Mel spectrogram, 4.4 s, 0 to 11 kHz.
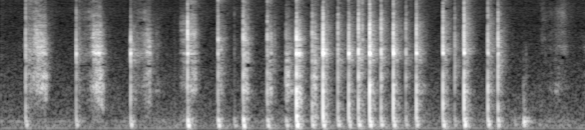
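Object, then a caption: Plastic floppy disk with paper label. Fingertips and nails scratch and rub the paper label and plastic shutter area of a pink 3.5-inch plastic floppy disk held close. About two dozen short, bright, dry scratching strokes come in separate bursts, speeding into a quick run in the middle before slowing. There is almost no low end and no ring after each stroke.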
